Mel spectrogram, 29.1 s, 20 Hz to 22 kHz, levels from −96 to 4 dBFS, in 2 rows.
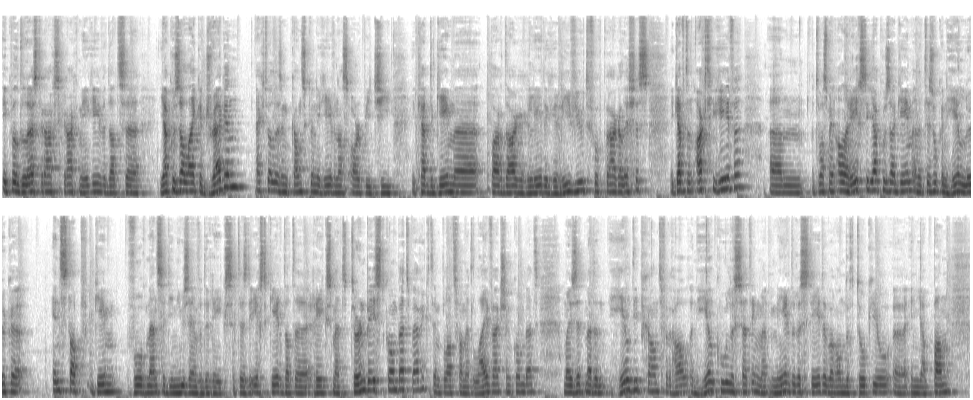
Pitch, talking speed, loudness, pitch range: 150 Hz, 200 wpm, -27 LUFS, 140-170 Hz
